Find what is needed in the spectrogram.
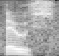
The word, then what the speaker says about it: Reus: Reus.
